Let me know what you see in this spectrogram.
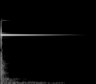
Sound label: MK1 B7, RHODES; Xsample VOL-1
